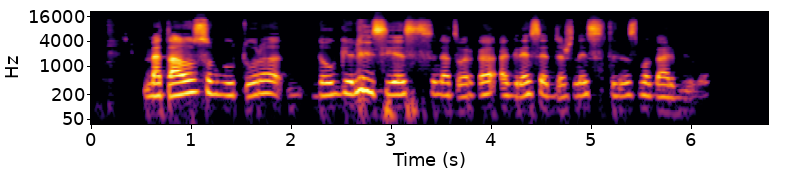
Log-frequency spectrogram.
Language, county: Lithuanian, Vilnius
